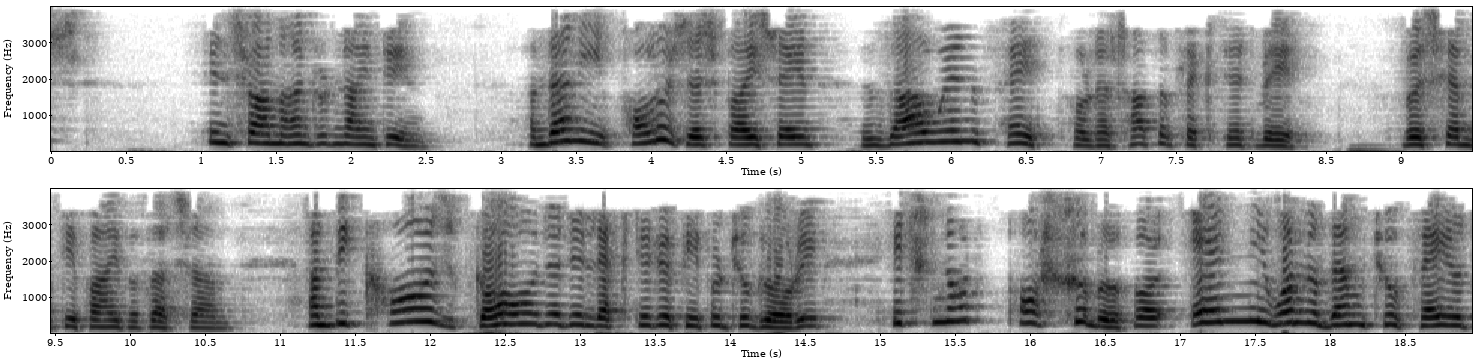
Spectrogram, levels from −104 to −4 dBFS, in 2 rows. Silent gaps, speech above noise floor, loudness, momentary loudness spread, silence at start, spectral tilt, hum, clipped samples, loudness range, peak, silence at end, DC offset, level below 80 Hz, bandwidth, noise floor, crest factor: none; 53 dB; -13 LUFS; 10 LU; 0.05 s; -10.5 dB/octave; none; 0.1%; 5 LU; 0 dBFS; 0 s; under 0.1%; -54 dBFS; 4 kHz; -65 dBFS; 14 dB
